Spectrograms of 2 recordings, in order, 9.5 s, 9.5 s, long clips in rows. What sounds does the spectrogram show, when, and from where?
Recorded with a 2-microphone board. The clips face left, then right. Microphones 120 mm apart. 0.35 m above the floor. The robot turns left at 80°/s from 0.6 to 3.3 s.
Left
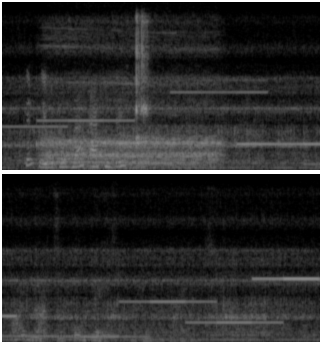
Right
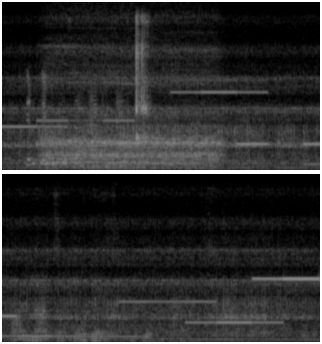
0.4 s a woman speaking: 135° left, 2.5 m; by 1.9 s 30° left, 2.5 m
2.0 s tearing paper: 45° left (ahead or behind), 1.7 m; by 2.3 s 25° left (ahead or behind), 1.7 m
4.9 s a man speaking: 5° right (ahead or behind), 7.5 m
